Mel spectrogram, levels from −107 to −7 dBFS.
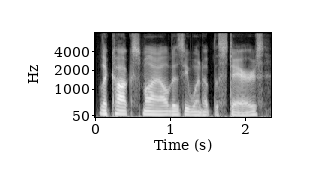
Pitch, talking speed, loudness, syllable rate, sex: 100 Hz, 205 wpm, -20 LUFS, 4.6 syllables/s, male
